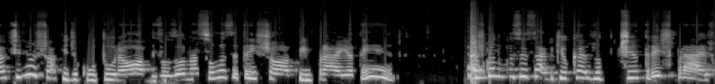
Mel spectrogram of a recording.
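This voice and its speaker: A middle-aged woman speaking as a neighborhood tour guide, her voice a little high. She talks emphatically, stretches words and keeps checking in with her listener. The sound is close and dry, with no room around it. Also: gravelly, no echo. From Rio de Janeiro, Brazil. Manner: expressive, emphatic, drawn-out words, many tag questions. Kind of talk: animated interview answers.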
